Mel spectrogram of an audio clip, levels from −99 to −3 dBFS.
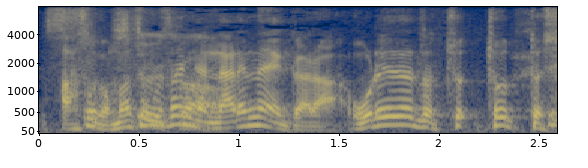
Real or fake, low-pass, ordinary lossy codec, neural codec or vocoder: real; none; none; none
